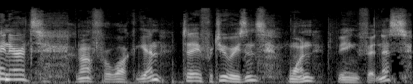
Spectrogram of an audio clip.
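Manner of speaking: slightly out-of-breath chatter, winded, catching breath. Greeting viewers while out on a walk just after running, slightly out of breath. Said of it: "slightly out of breath because I just finished running".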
